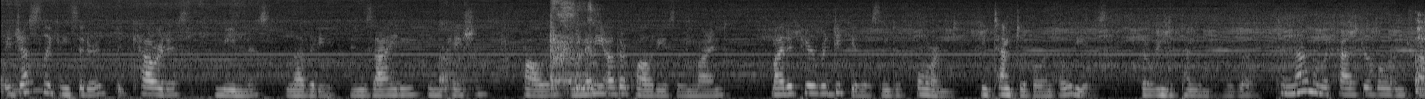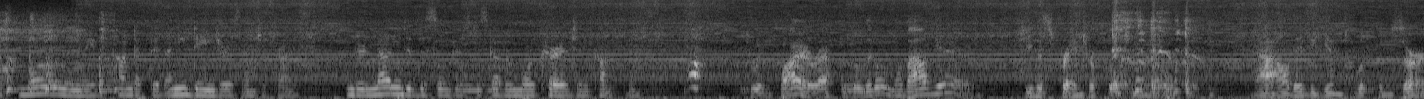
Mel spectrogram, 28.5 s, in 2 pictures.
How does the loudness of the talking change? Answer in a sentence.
The loudness of the talking stays about the same.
